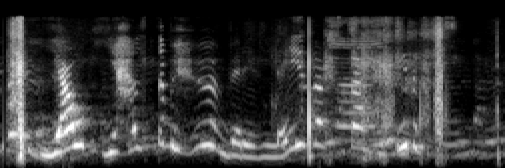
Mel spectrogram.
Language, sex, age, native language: Icelandic, female, 13, Icelandic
